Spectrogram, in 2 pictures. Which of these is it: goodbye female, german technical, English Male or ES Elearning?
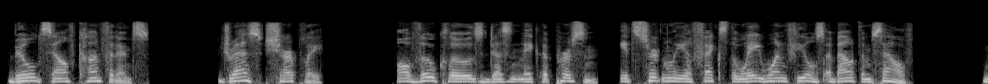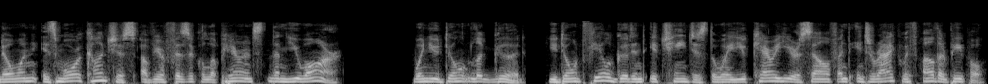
English Male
